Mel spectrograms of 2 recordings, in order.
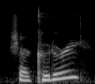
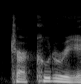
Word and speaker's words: charcuterie: Charcuterie is pronounced. Delicatessen. All right. Delicatessen is the English translation of the word because it is a French word, and it is pronounced Charcuterie.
